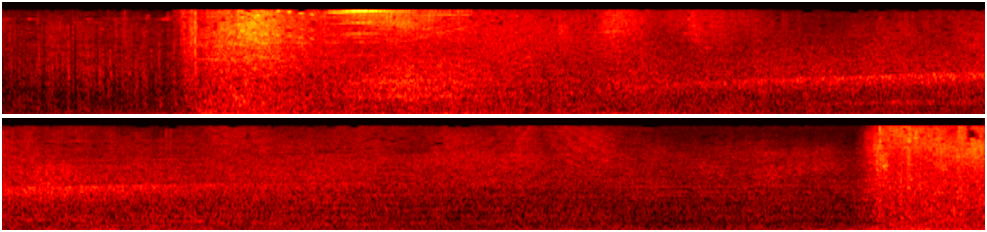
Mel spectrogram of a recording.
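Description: A loud magical rushing roar surges and slowly rises in pitch.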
